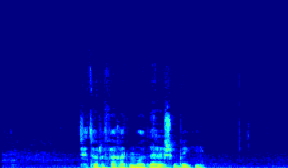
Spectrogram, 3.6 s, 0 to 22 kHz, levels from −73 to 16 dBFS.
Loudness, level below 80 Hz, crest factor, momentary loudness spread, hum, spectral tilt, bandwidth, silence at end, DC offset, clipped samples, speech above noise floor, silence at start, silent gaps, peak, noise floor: -24 LUFS; -52 dBFS; 18 dB; 15 LU; none; -6.5 dB/octave; 7.8 kHz; 1.05 s; under 0.1%; under 0.1%; 34 dB; 1 s; none; -8 dBFS; -57 dBFS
